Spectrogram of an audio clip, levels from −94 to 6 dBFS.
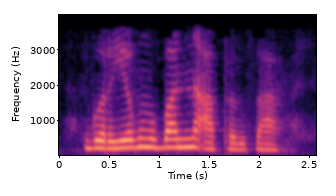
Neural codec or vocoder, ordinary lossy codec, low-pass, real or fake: codec, 16 kHz, 0.3 kbps, FocalCodec; MP3, 24 kbps; 3.6 kHz; fake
